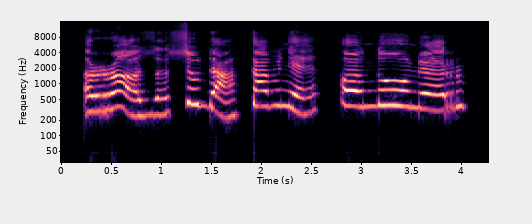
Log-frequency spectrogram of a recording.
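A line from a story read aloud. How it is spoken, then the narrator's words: Terrible scream. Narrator (Russian): она кричит страшным голосом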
